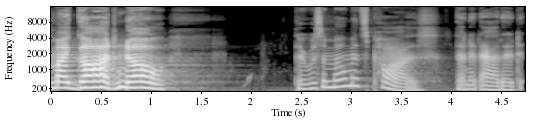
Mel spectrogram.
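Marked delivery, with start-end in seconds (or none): 0.0-1.2 "My God, no" very loud and high; horrified refusal, every word of "My God, no" hit hard; extraordinary emphasis. A narrator's reading. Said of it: "said the voice with extraordinary emphasis".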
